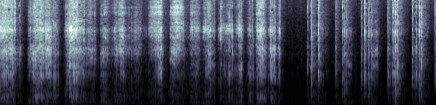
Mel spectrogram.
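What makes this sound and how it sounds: Long acrylic nails scratch and tap the cover of a flat pink cardboard face makeup palette held in the hand. Rapid, dry, bright scratching strokes run for almost four seconds, then after a brief silence give way to quick, sharp, clicky taps. The sound is thin and high with almost no low end.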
